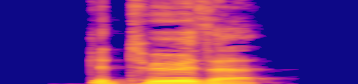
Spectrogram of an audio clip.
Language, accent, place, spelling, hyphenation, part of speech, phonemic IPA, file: German, Germany, Berlin, Getöse, Ge‧tö‧se, noun, /ɡəˈtøːzə/, De-Getöse.ogg
- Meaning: din, racket (especially if from a weather phenomenon)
